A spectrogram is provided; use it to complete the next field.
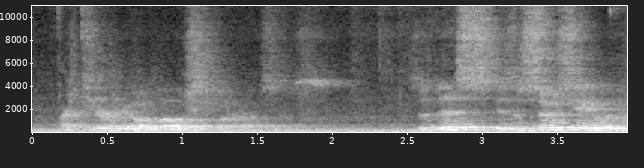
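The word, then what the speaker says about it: arteriolosclerosis: spelled Aro L sclerosis so I'm exaggerating l in the middle Aral low sclerosis so this is associated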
